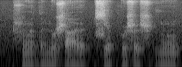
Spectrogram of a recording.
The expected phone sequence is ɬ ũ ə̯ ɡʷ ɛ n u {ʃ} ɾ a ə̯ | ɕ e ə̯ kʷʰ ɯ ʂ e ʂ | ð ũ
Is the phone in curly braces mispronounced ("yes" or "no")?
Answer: yes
